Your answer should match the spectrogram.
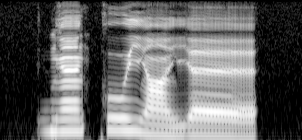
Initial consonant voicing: voiced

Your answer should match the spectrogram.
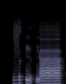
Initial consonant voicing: voiced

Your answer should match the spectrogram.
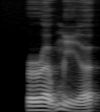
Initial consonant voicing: voiced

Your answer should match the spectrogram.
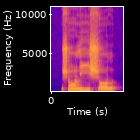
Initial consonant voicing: voiceless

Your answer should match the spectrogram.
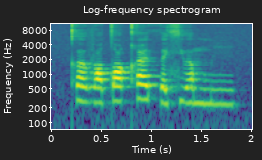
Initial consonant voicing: voiceless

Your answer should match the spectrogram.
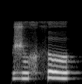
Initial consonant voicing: voiced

